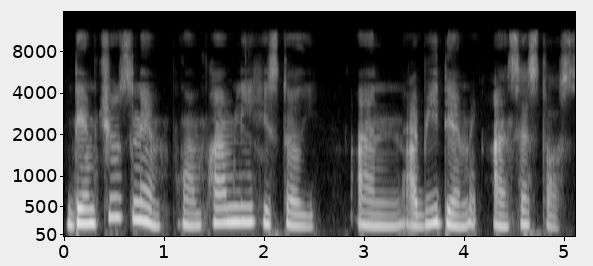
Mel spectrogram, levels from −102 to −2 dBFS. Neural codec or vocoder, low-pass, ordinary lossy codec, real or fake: none; 10.8 kHz; none; real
